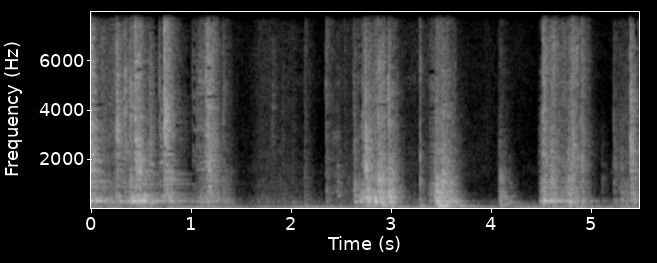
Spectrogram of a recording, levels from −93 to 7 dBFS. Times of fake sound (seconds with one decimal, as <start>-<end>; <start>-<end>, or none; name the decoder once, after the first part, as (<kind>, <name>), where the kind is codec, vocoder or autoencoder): none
